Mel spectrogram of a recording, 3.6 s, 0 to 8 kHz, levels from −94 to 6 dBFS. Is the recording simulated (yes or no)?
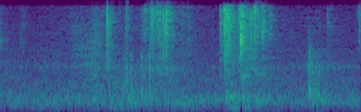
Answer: no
